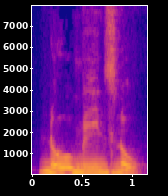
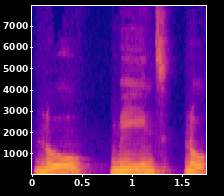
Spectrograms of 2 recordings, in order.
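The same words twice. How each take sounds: First: Said in the usual way. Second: Drawn out very slowly and clearly. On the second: Shown as a demonstration. Teacher repeats it very slowly for students. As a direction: stretch every word out. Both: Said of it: "नहीं मतलब नहीं".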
